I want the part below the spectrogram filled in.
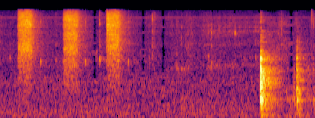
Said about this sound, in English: I'm going to just spray it on here.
